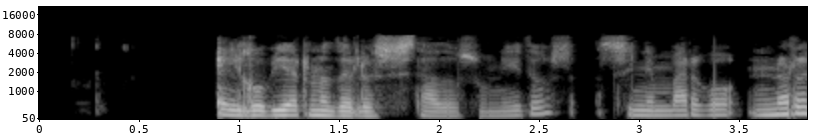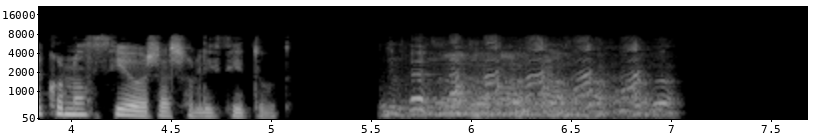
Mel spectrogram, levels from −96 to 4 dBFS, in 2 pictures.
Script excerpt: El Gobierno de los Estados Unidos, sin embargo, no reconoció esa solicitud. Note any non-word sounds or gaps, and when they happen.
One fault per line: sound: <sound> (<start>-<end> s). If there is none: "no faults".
sound: laugh (5.5-7.1 s)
